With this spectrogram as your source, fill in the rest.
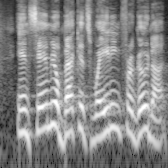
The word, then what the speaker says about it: Godot: Pretty sure it's pronounced Godot. Okay, Godot, thank you.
